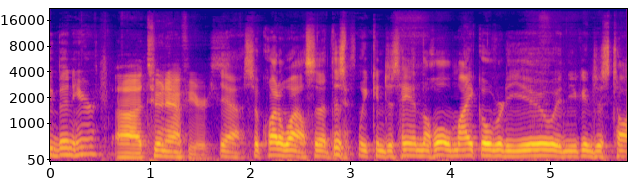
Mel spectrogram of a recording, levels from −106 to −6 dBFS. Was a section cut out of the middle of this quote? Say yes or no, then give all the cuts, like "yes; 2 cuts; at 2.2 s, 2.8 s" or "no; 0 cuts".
yes; 1 cut; at 3.0 s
